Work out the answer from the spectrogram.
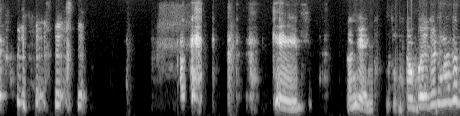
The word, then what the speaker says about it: Koetsch: We're here with Bridget Cash. I always say her name incorrectly. It's Koetsch.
